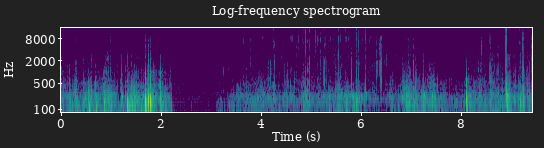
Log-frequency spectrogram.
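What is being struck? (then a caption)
Sequin-covered fabric cushion. A black and gold sequin cushion held in both hands is scratched with fingertips and nails, giving a dense, low, crinkly rustle of sequins with sharp clicks. The scratching drops to silence for about a second after the first two seconds, then resumes more softly before building again with a few louder scrapes near the end.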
